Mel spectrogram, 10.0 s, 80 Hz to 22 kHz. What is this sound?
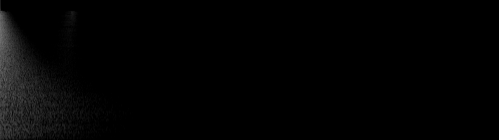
Finnvox Impulses - EMT 3,5 sec
impulse, response, reverb, ir, Finnvox, studios, convolution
